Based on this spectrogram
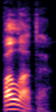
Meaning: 1. palace 2. chamber, hall 3. ward 4. chamber, house 5. chamber, board
- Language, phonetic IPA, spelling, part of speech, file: Russian, [pɐˈɫatə], палата, noun, Ru-палата.ogg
